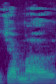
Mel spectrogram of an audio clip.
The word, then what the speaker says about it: Cemal: this letter pay attention it's pronounced as the English J so for example if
